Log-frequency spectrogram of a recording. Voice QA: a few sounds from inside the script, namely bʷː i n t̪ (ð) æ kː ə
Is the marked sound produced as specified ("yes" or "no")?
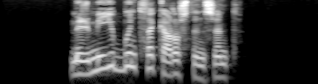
no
